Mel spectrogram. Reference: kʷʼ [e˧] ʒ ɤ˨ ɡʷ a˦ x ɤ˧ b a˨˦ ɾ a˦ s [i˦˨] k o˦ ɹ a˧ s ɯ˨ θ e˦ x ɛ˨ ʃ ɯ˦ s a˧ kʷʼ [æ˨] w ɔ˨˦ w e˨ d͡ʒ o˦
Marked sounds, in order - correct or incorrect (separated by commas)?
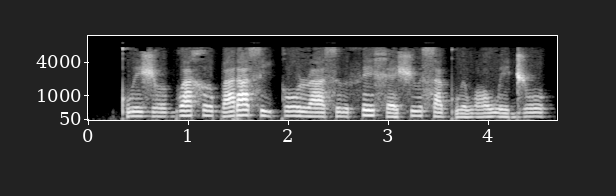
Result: correct, correct, incorrect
